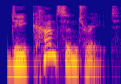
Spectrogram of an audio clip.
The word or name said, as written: deconcentrate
